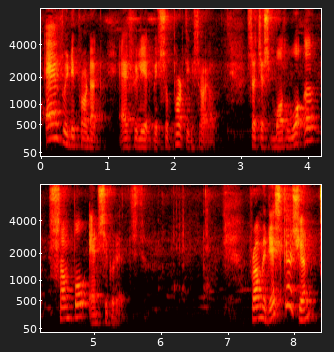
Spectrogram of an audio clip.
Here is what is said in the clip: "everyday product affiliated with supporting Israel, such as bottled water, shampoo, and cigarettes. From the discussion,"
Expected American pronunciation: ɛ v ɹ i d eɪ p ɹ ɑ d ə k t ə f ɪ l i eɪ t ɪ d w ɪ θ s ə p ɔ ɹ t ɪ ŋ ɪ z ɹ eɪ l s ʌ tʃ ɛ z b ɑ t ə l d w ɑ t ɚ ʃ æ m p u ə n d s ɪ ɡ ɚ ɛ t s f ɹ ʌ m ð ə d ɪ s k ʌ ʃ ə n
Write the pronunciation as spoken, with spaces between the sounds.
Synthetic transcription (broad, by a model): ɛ v ɹ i d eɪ p ɹ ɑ d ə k t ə f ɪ l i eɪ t w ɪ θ s ə p ɔ ɹ t ɪ ŋ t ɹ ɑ l s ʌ tʃ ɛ s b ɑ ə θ w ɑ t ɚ s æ m p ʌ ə n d s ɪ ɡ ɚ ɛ t s f ɹ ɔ m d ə d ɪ s k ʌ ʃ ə n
